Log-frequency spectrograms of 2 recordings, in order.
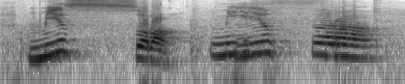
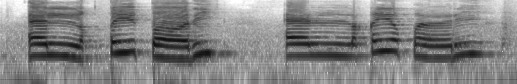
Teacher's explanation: lorsque la lettre ra est emphatique, la gorge est plus resserrée que lorsque le ra est aminci. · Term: ra emphatique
